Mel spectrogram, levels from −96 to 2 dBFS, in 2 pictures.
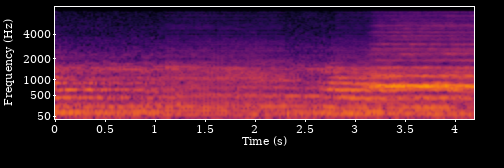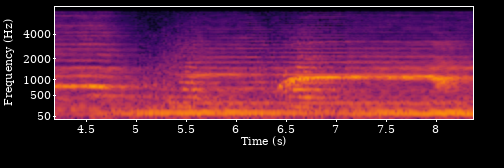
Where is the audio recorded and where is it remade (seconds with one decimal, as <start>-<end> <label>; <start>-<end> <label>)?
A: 0.0-1.1 recorded; 1.1-2.3 remade; 2.3-2.8 recorded; 2.8-5.0 remade; 5.0-5.6 recorded; 5.6-6.1 remade; 6.1-7.1 recorded; 7.1-8.4 remade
